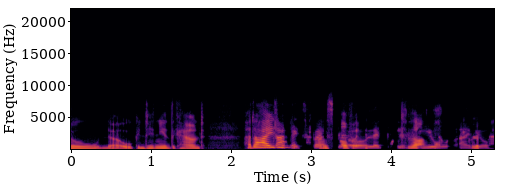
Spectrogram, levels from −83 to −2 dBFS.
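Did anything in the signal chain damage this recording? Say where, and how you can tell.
Yes. The speech is pulled down hard from 2.64 to 3.4 s, with about 0.7 s affected in total, and again from 3.57 s to the end. At its deepest the level falls by about 40 dB, so parts of the speech nearly vanish. This is speech suppressed in double talk, at the call processing stage. The likely cause is an echo canceller that heard both sides at once and could not separate this talker from loudspeaker echo. It turned everything down to be safe.

Between 3.4 and 3.46 s a faint, short copy of the speech appears. It arrives 242 ms late and sits about 25 dB below the direct speech. This is echo leak, also at the call processing stage. The far end was likely playing the call on a loudspeaker, and its echo canceller did not remove all of what its microphone picked up, so a scrap of that sound was sent back.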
